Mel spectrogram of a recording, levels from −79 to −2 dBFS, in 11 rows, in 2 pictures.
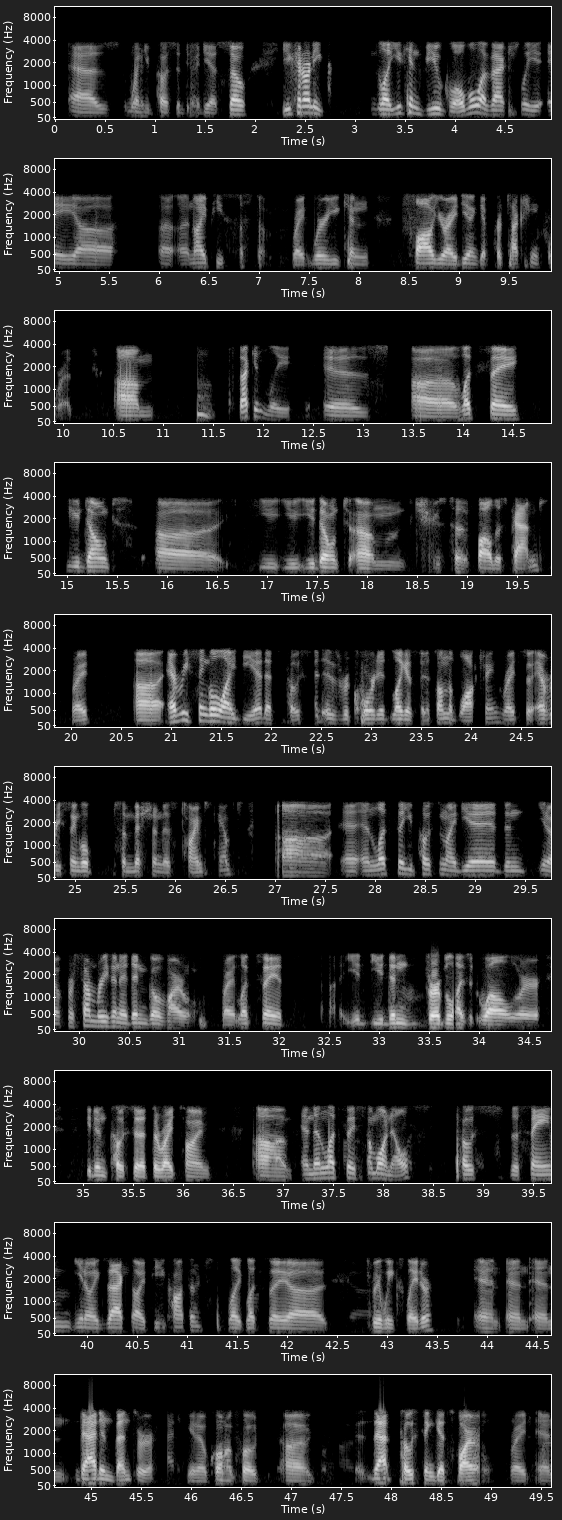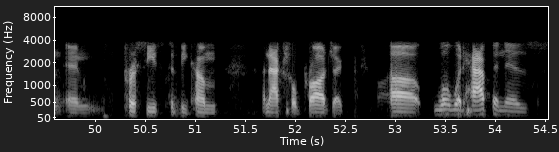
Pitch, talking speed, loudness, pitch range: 115 Hz, 185 wpm, -24 LUFS, 105-135 Hz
